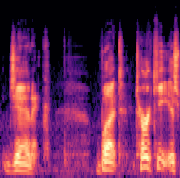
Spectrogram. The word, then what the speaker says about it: Canik: sfx rival s yes in Turkey canic is pronounced Yannick but turkey is pronounced turkey in Turkey as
